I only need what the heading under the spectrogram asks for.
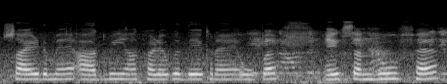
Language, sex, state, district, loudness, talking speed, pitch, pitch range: Hindi, female, Uttar Pradesh, Shamli, -15 LUFS, 175 wpm, 240 Hz, 235-250 Hz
